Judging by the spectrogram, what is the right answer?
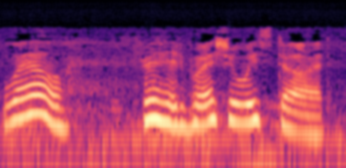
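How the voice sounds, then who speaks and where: Muffled noisy old radio recording, genteel society lady, polite but guarded, very expressive pitch. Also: takes it slowly. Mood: gracious, surprised. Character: poised society woman reuniting with an old flame. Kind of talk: 1940s radio drama acting.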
